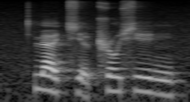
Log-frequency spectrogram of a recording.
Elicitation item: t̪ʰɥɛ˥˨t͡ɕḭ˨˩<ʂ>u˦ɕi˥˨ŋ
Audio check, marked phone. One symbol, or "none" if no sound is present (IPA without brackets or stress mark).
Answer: ʈ͡ʂ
